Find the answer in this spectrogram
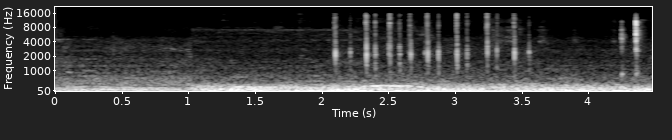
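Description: Steady low rumble of an N700-series Shinkansen train running, heard from inside the cabin, growing louder about a second in. A quick run of about a dozen sharp clicks comes in the middle, and two more near the end.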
